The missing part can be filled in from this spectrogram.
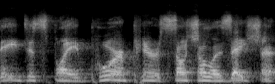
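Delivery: loud, ominous, frightening, scary voice. Reading the 'they' lines of a we-versus-they list, in a scary voice. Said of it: "read the they statements in a scary type of voice".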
